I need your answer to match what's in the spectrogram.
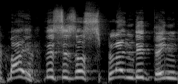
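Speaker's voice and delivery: very high, daft, wacky character voice. Explaining the voice he used earlier, wacky OVW owner voice. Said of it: "This like that voice".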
